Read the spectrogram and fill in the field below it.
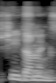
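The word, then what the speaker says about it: Shedunit: u n i t like who done it but she done it it's about ah uh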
